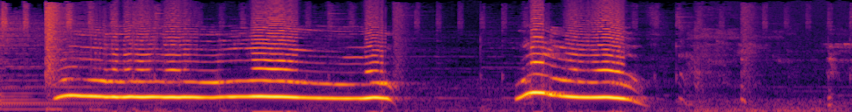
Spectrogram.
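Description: Two high, howl-like vocal calls: a long one held on one steady pitch for about two and a half seconds, then a shorter one that rises and falls away.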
